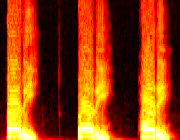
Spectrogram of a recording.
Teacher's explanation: we are going to make the T sound soft, flat T, soft D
